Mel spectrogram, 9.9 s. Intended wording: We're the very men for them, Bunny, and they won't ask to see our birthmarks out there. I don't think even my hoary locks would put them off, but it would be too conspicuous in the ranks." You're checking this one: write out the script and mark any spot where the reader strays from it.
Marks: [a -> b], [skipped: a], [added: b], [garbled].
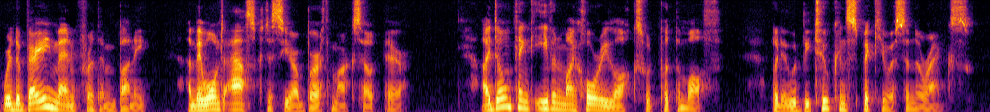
We're the very men for them, Bunny, and they won't ask to see our birthmarks out there. I don't think even my hoary locks would put them off, but it would be too conspicuous in the ranks."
